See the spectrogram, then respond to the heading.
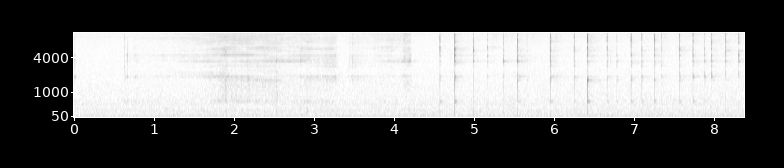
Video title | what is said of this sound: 10 ASMR TRIGGERS For TINGLES and SLEEP 😴 | I'm quite a fan of wood tapping. It sounds like a horse. Clippity clop.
